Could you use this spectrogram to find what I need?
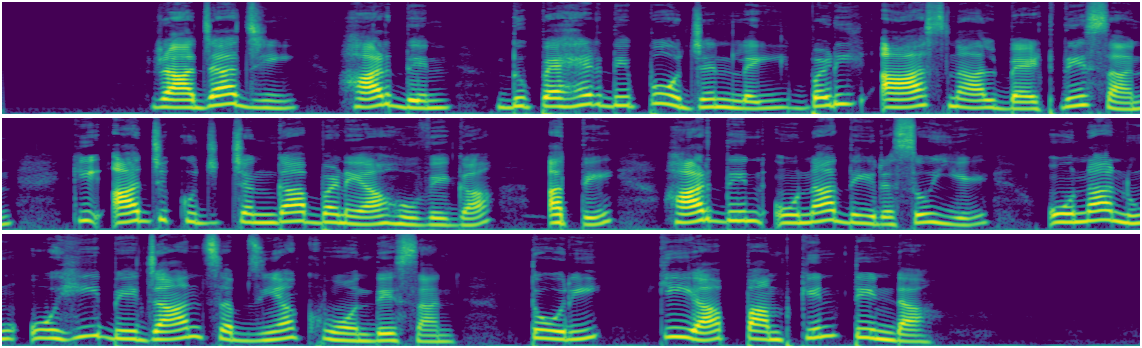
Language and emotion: Punjabi, neutral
